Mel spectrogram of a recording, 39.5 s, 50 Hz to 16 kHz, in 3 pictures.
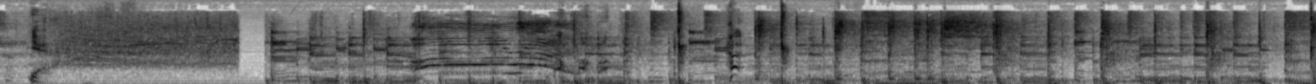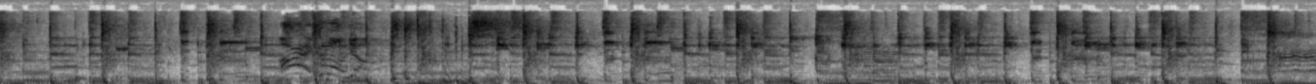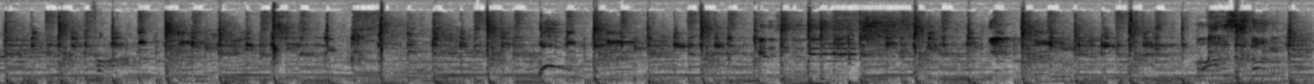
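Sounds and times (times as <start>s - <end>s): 
shouted vocals and whoops: 0.2s - 2.4s, 4.0s - 6.1s, 31.7s - 32.2s
electric bass guitar in live band performance: 2.7s - 39.4s
loud live band performance: 2.7s - 39.4s
laughter: 5.0s - 7.6s, 25.9s - 28.3s.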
